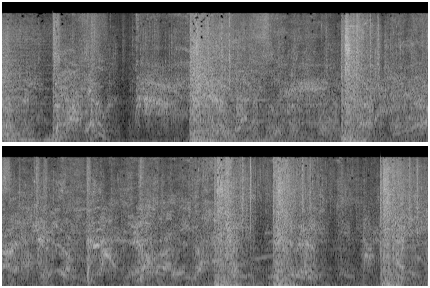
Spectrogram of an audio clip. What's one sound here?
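Creatures snarl and growl.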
